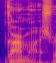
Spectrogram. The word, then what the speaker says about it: Garmisch: And then you're also close to a big ski resort, Garmisch, right? – You pronounce that pretty right.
